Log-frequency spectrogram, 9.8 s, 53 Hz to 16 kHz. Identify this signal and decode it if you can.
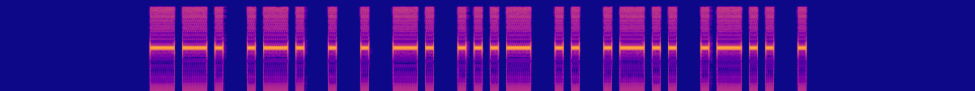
Morse code, heard as a keyed tone, about 15 wpm, 800 Hz. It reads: GREENVILLE
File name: fromSMs / FromSMs mp3s / Cities@13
